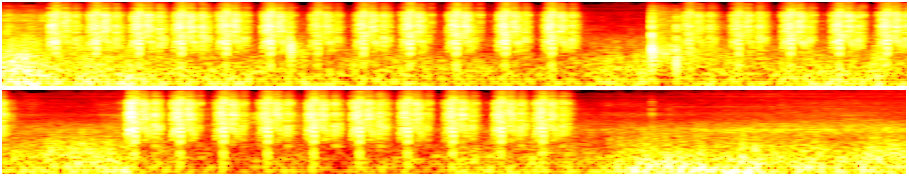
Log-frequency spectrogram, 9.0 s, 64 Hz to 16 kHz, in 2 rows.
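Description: HK416-style airsoft rifle firing three strings of rapid shots, about six a second, with short pauses between them about three and five seconds in.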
